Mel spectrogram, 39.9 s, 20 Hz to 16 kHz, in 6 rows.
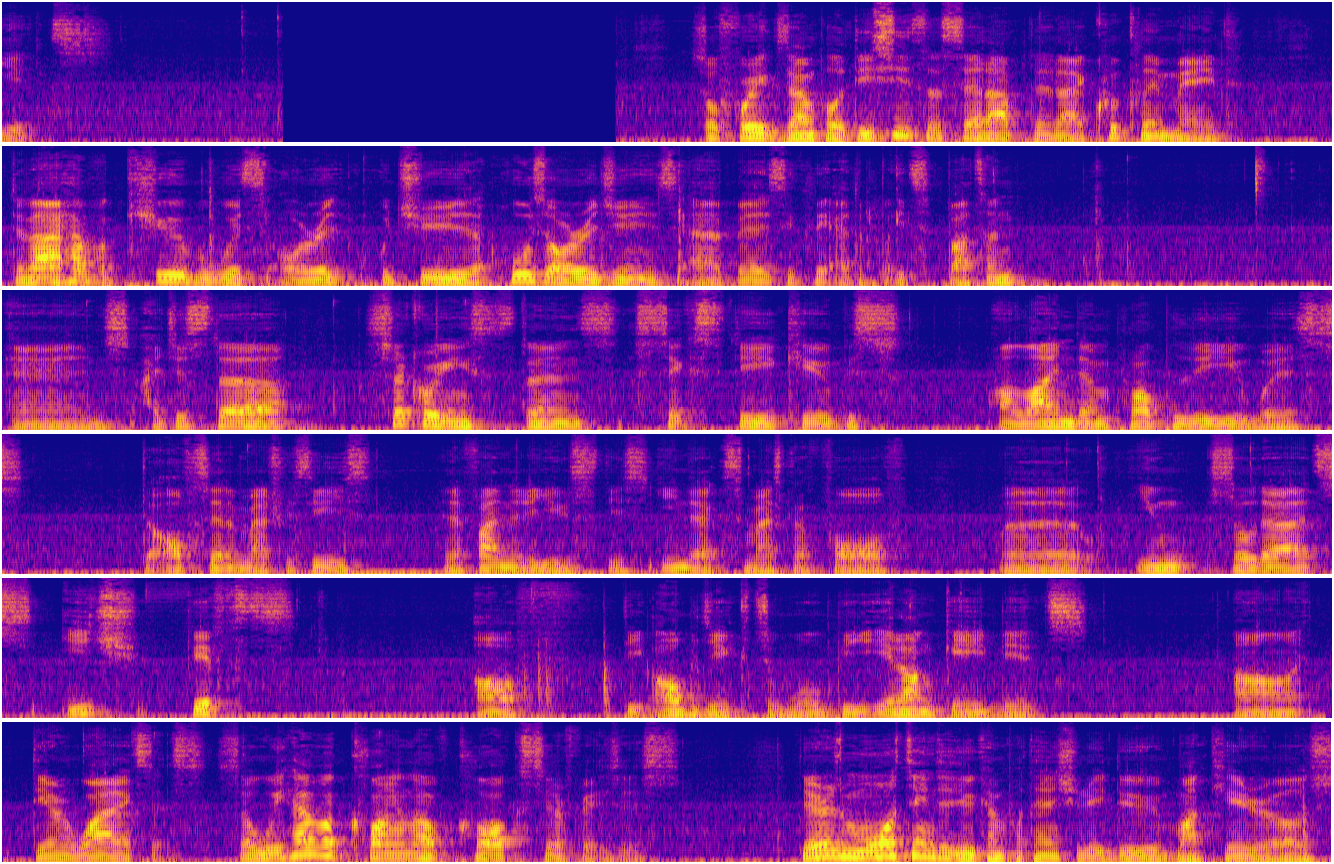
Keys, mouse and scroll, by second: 0.0 middle click, 5.3-10.1 middle drag, 10.1 Tab, 11.2 Tab, 11.7-18.9 ctrl+middle drag, 21.5-24.4 middle drag, 25.3 click, 26.2 drag, 30.4-31.5 middle drag, 31.5-34.1 drag, 34.1-38.3 middle drag.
